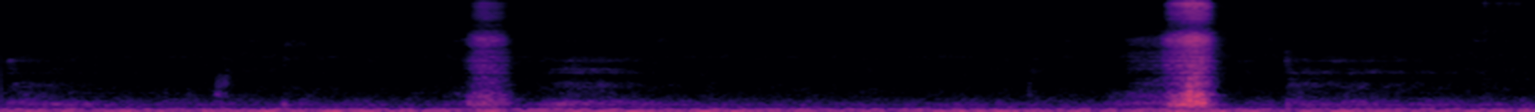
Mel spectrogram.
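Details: Stifled sneezing fit lasting all day in an office, cause unclear: two short, stifled sneezes a few seconds apart over a steady low room hum.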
